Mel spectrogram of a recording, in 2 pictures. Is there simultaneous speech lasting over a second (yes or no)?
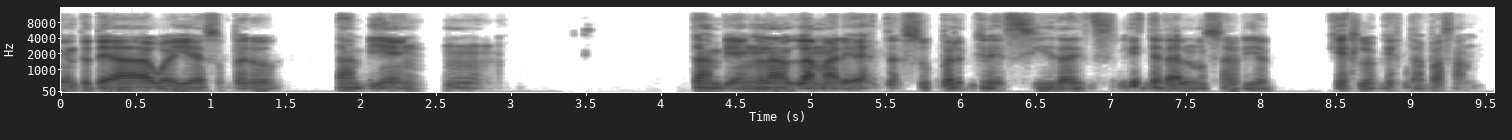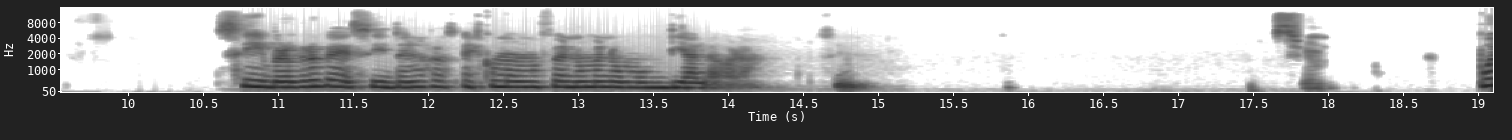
no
